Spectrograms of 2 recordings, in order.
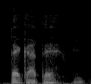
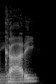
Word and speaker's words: Tecate: Tecate. – That's how you say it. No matter if you're white, Mexican, black, Chinese. – Tecate.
